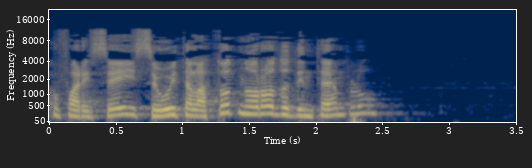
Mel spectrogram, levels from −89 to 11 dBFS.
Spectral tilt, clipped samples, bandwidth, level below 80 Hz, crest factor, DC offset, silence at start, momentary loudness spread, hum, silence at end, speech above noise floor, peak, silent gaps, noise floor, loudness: -4.5 dB/octave; under 0.1%; 12 kHz; -46 dBFS; 18 dB; under 0.1%; 0 s; 8 LU; none; 1.05 s; 58 dB; 0 dBFS; none; -75 dBFS; -16 LUFS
